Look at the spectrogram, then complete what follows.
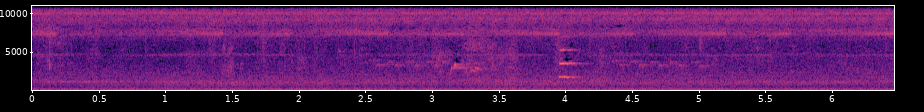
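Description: Outdoor ambience: a steady low rumble with a few faint short bird chirps about three and four seconds in.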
